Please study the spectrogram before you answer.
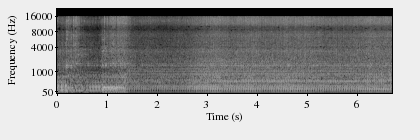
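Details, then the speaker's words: Briggs & Stratton overhead-valve V-twin on a garage-kept 450-hour tractor, cranking and running. Exhaust is pushing out where it shouldn't and oil is leaking, and the beat is faintly lopsided with one cylinder weaker. Diagnosed as a leaking head gasket. "you can see it's pushing exhaust as I crank it over right out of here and that's just not normal"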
